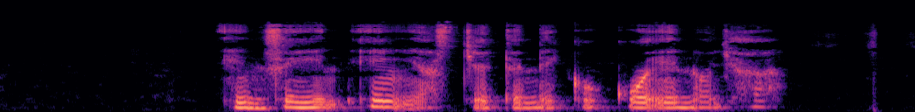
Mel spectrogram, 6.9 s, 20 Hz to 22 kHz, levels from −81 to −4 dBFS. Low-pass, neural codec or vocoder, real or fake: 9.9 kHz; vocoder, 44.1 kHz, 128 mel bands every 256 samples, BigVGAN v2; fake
